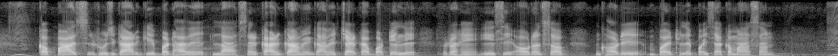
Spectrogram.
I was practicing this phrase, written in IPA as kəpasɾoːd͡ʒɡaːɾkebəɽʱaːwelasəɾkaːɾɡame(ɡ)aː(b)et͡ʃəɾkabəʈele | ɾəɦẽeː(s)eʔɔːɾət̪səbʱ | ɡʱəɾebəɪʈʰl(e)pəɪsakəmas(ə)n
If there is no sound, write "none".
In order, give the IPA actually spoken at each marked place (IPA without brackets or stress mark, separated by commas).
ɡ, m, s, e, ə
